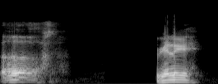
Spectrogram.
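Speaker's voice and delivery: put-on groan under breath. Telling how his girlfriend picked a movie, he retells groaning under his breath. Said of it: "I groaned under my breath like".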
